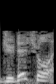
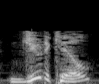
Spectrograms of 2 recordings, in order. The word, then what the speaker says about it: judicial: There were a few who didn't know that our country was connected to Canada, and some were pronouncing the word judicial as judicil.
